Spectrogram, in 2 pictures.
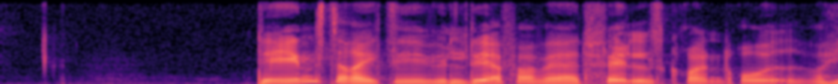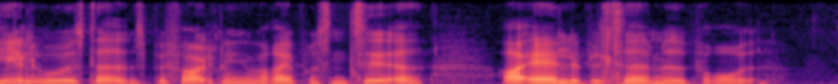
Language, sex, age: Danish, female, 37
